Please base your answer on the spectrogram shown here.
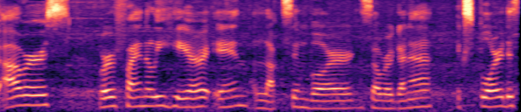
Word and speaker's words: Luxembourg: Pia ka banda bag nandito kami ngayon sa tram top ng Luxemburg. Yun daw iyung correct pronunciation.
